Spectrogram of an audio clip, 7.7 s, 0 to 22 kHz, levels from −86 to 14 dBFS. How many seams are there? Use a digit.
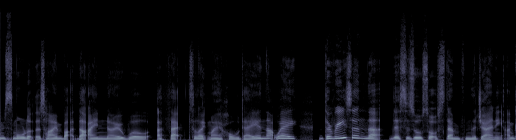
1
